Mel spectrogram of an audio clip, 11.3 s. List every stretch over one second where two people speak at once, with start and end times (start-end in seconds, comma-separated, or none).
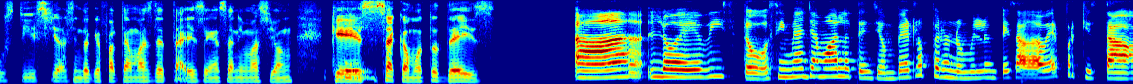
none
